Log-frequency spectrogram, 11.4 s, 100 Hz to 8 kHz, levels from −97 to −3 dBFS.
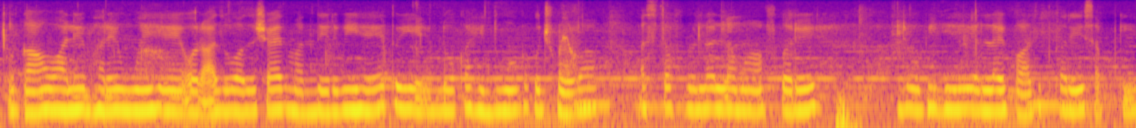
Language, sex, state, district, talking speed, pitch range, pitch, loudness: Hindi, female, Bihar, Lakhisarai, 165 wpm, 185-195 Hz, 190 Hz, -13 LUFS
